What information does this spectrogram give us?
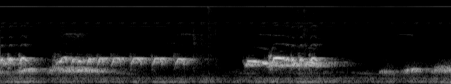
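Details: Local zebra dove in energetic song: a staccato run of rapid pulsed high notes over low coos, then a louder quavering trill, ending with soft low cooing.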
